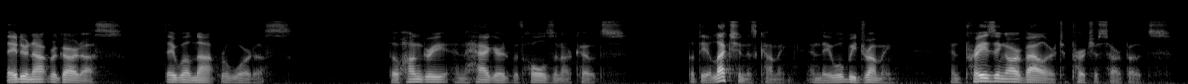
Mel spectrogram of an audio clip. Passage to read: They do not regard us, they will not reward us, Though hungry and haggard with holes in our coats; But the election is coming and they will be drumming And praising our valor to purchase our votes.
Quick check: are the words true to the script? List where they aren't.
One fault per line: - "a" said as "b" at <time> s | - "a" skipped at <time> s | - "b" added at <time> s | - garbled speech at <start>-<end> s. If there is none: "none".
none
